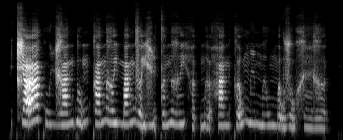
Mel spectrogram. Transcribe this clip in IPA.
t͡ɕ a̰ː˧˥ k w i̤˨˩ ɣ a˨˦ n ɗ ṵ˧˥ m k a˨˦ n ɣ ə˧ j m a˨˦ ŋ z ə̰˧˨ j ɣ ḭ˧˨ t̪ ə˨˦ n ɣ ɨ˧ j h ə˨˩ t̚ m ɨ̰˧˨ ə̯ h a˧ n k ə̰˧˥ w m i˧ m ɨ˧ w m ə̰˧˨ w z ṵ˧˨ x ɛ̤˨˩ ɣ ə˨˩ t̚

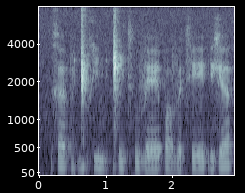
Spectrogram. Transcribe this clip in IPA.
x ɐː p a̤ ɡ͡ǁ ṳ x i m e̤ ǁʰ ɯ i̯ t͡sʰ u v ɛː p ɔ v œ t͡sʰ e | ɾʲ œ xʲ ɐ

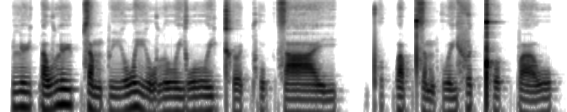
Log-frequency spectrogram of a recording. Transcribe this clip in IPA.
l yː˧ t̚ ɐ˨˥ w l yː˥ p̚ s ɐ˨ m p iː˨˥ w iː˨˩ w l uː˨ j w uː˧ j kʰ ɵ˨˥ t̚ kʷ ɐ˧ k̚ s aː˧ j | pʰ ʊ˨ k̚ w ɐ˨ p̚ t͡s ɐ˨˩ m kʷ e˨˧ j f ɵ˥ t̚ kʰ ʊ˨˥ k̚ p ɐ˨˧ w

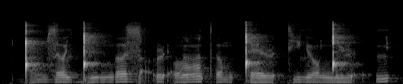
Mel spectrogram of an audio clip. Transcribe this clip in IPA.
ɡ͡ǃ ɔ m z ʌ lʲ ɡ͡ǃ ĩ lʲ ŋ ʌ z ɑ̰ ɭ ɛ̰ lˠ ɑ̃ tʼ ʌ m ǃ ɛ ɭ ɛ̰ tʰ i lʲ ɔ ŋ͡ǃ i ɭ ɛ̰ lʲ

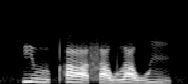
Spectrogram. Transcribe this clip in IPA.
j ɯː˧˩ t̪ʰ aː˧˩ s a˩ w l a˧˩ w ʋ i˧˩

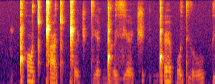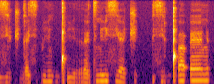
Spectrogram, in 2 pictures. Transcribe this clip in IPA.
ǃʰ ɔ˥ tʲ ǁ a˧ tʲ ǁ ɘ˩˧ t͡ʃ tʲ ɛ˩˧ ɡ͡ǃ ɘ˧˩ zʲ ɛ˧˩ t͡ʃ | ǃʼ ɛ˥˧ p o˩˧ tʲ ð u˩˧ | zʲ ɘ˧ t͡ʃ ɡ ɛ˩˧ sʲ p i˥ l ǃʼ i˧˩ r ɛ˧˩ tʲ l i˥ sʲ ɛ˥˧ t͡ʃ | sʲ ɘ˧ ǃʼ ɐ˥ ʔ ɛ˥ l

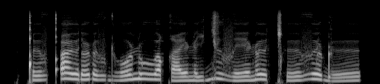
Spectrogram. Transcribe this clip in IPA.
ǃ ʏ˩˧ v qʼ øː˥˧ ɾ ʏ˩˥ ɽ ʏ˩˧ v ɖʱ o˩˥ ɳ uː˥˧ q eː˩˧ ɳ i˩˧ ɟ ɨ˥˧ v eː˩˧ ɳ ø˥˧ ǀʰ ʏː˩˧ v ø˥˧ ɖ ʏː˩˧

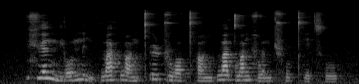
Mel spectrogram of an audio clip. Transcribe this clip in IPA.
ɕ ɥ ɛ˥˩ n m j o˧˥ ʊ̯ n̪ ḭ˨˩ ŋ k w ä˥ k w ɑ˧˥ ŋ t̪ʰ y˥ ʈ͡ʂ w ɔ˧˥ t̪ʰ ɑ˧˥ ŋ p w ä˥˧ t̪ w ɑ˥˩ ŋ ʂ w ə˧˥ n ʈ͡ʂʰ u˧˥ t̪ʰ ḭ˨˩ t͡sʰ u˧˥

